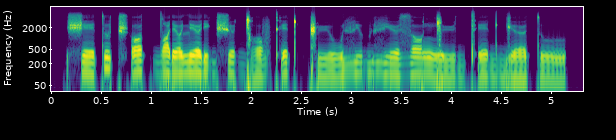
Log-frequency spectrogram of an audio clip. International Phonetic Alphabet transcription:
ʃetu t͡ʃʼɔtdˤe ɾʲɔlʲœɾʲeɡ ʃøɡ͡ǀɔvkʼet ǁyw vʲuɡvʲøzɔ ŋ͡ǀydtʼed ɡʲœ tu

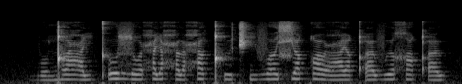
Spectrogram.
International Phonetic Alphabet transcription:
bo˨ŋ͡ǃʌ˧ʕi˨˦ kʼo˦ɮo˧ ħi˧ħɯ˨ ħʌ˦ǃʰɯ˧t͡ʃʼi˧ vʌ˦ ɕɯ˦ qo˦˨ ʕe˧qʼɯ˧ vɯ˦χʌ˦qʼɯ˧

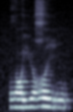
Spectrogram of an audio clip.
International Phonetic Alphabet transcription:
ðɔjyʁʷiŋ

